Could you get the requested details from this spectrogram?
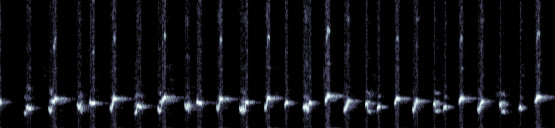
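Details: Long ropel song from a sooty-headed bulbul used as a lure: a continuous, hurried stream of clear whistled notes alternating between a flat higher tone and a downslurred lower one, roughly four per second.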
